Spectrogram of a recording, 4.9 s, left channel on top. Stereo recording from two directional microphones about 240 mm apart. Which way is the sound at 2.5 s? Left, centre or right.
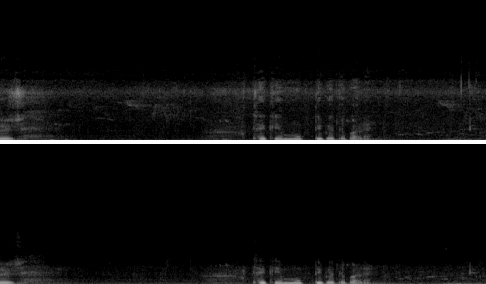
Centre.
